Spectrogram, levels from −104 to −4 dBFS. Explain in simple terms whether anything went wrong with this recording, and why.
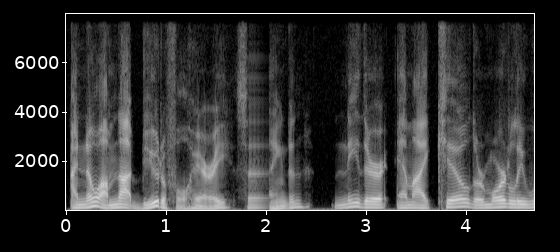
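Something did go wrong, from about 1.84 to 2.04 s, most likely a long network dropout. For about a fifth of a second no new sound arrived, so the receiver stretched the last bit it had into a fading buzz instead of going quiet. When the speech returns, the missing part is simply gone. A brief packet-loss click would last only a few hundredths of a second, and a deliberate mute would be clean silence. The call's sound also tops out around 8 kHz, normal for this kind of call.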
